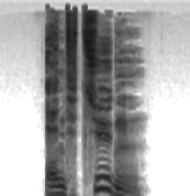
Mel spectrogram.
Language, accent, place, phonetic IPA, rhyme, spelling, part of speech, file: German, Germany, Berlin, [ɛntˈt͡syːɡn̩], -yːɡn̩, Entzügen, noun, De-Entzügen.ogg
- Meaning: dative plural of Entzug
